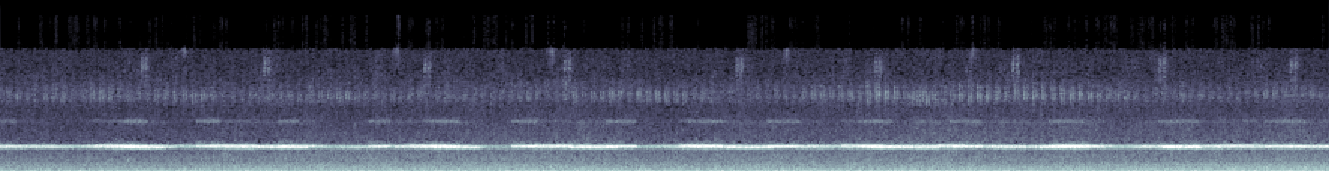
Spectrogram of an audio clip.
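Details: Crickets chirping all around in a green forest: a steady, continuous high trill holding one pitch, with fainter pulsing tones above it and soft broadband rustle beneath throughout.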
